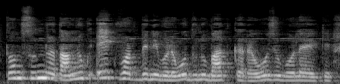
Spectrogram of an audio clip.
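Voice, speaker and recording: A woman's voice: mid-range voice, animated, fast talker, fairly bright tone. A young woman with an Arunachal Pradesh accent, giving an agitated, insistent eyewitness account to reporters and retelling the dispute with quoted dialogue.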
